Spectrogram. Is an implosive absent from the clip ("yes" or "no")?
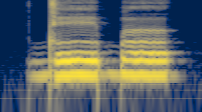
no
